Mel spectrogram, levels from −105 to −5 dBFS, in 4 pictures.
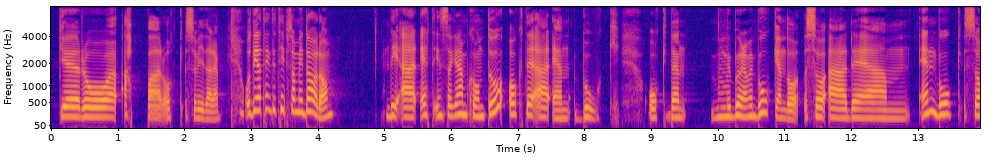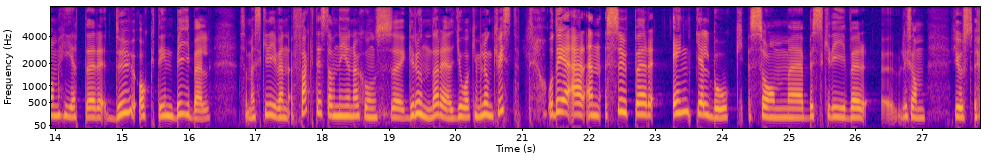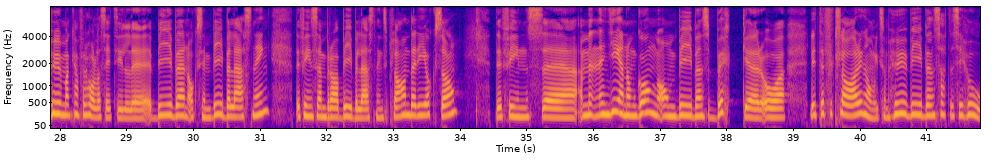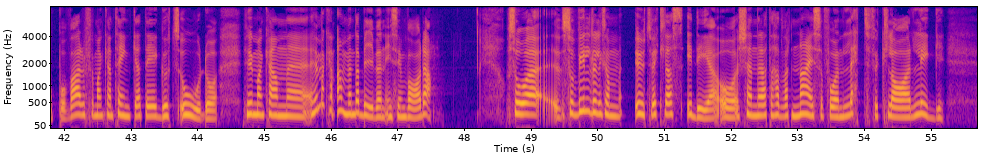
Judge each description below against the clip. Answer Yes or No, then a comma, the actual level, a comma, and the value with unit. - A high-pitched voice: Yes, high, 210 Hz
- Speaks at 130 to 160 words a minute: Yes, average, 150 wpm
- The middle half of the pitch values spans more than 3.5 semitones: Yes, average, 4.2 semitones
